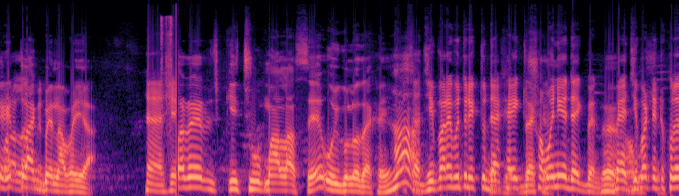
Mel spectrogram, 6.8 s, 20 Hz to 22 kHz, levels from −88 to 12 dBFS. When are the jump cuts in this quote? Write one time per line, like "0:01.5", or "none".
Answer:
0:01.7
